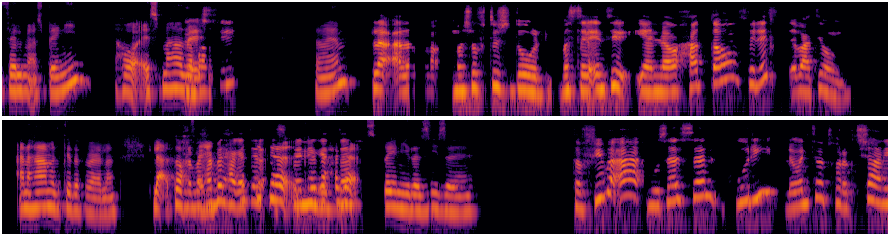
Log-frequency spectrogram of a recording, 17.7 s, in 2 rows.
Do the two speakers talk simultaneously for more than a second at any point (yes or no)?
yes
